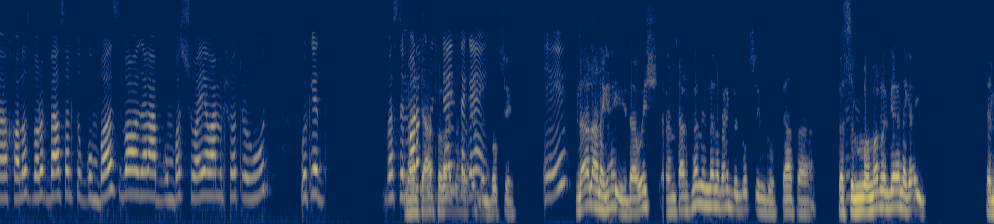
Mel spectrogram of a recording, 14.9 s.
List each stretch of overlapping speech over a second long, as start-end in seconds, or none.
6.0-7.4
